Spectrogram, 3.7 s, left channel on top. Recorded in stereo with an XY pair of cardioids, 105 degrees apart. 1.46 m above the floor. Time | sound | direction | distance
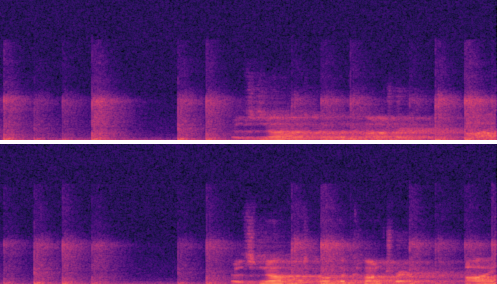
1.7 | a man speaking | 65° right | 2 m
